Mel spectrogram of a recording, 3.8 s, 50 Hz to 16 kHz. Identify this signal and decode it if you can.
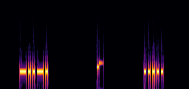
Morse code, heard as a keyed tone, about 28 wpm, 700 Hz. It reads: / 5
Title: Single Character (Letter:Number:Punctuation:Prosign) Alt 28wpm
